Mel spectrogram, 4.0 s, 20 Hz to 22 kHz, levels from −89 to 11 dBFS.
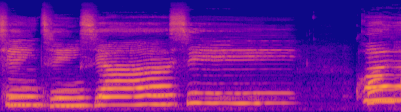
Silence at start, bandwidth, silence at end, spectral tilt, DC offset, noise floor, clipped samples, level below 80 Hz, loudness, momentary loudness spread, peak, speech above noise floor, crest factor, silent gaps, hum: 0 s; 17 kHz; 0 s; -1.5 dB/octave; under 0.1%; -56 dBFS; under 0.1%; -80 dBFS; -19 LUFS; 13 LU; -2 dBFS; 37 dB; 18 dB; none; none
